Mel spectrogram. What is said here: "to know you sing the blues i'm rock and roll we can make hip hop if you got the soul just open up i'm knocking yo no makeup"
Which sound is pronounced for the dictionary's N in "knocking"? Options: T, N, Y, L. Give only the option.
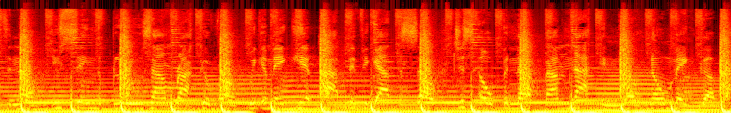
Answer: N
